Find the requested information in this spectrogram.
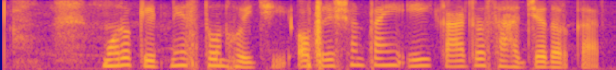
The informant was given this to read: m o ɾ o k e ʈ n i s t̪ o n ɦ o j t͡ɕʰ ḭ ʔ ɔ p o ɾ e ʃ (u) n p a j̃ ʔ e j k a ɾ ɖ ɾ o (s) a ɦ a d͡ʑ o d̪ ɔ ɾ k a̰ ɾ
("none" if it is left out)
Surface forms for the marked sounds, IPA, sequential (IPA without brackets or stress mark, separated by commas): o, ʃ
